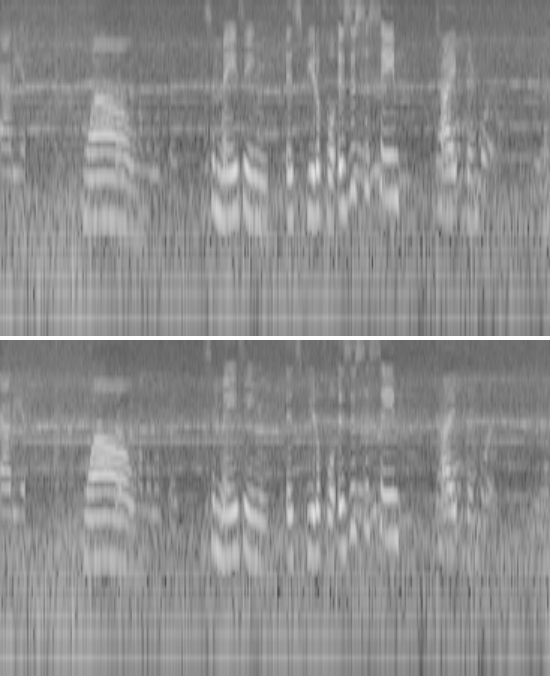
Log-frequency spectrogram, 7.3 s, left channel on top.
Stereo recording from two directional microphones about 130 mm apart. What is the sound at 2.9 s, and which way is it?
Speech, 35° left (ahead or behind).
